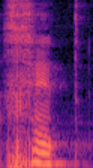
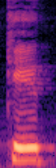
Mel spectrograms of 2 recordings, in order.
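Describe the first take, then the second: First: It starts with a rough throaty kh sound. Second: It starts with a plain hard k sound. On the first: The speaker calls it right. "ఖెత్ మనం అలాగే పలకాలి" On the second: The speaker calls it wrong. "కెత్ అన్న ఇది రాంగ్"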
